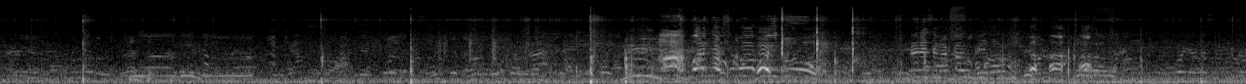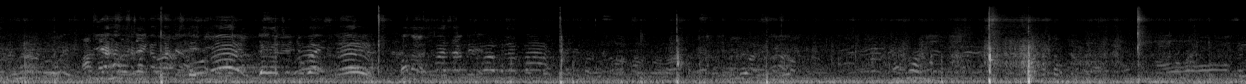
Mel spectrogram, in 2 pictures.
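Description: A ball is kicked and thumps sharply.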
